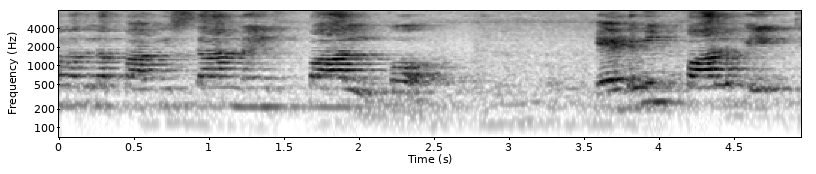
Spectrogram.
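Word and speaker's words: Palk: तो पाल्क में डियर यल साइलेंट हो जाता है, तो इसी को उन्हीं के नाम पर यहाँ पर खाड़ी का नाम दिया गया, पाक की खाड़ी या पाक खाड़ी। तो पाक खाड़ी और मन्नार की खाड़ी को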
